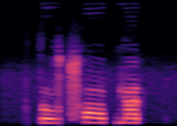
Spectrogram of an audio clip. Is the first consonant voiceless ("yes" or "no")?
yes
